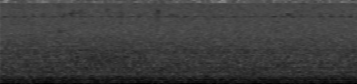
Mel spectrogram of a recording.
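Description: Steady low rumble of engine or wind noise fills the whole recording, with no animal voice heard.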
